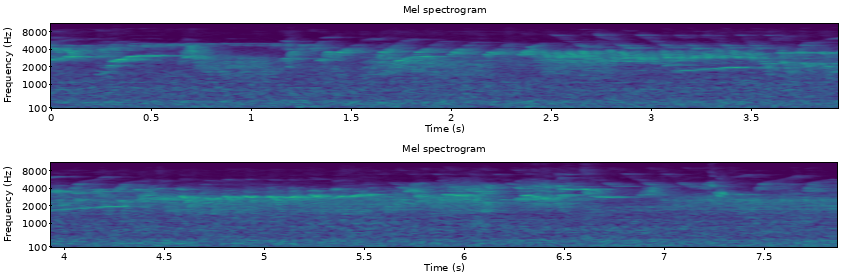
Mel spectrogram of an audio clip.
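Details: Canary singing at home, dense high chattering song of very rapid repeated notes and trills, with a few smooth whistled slides mid-phrase, steady and unbroken.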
